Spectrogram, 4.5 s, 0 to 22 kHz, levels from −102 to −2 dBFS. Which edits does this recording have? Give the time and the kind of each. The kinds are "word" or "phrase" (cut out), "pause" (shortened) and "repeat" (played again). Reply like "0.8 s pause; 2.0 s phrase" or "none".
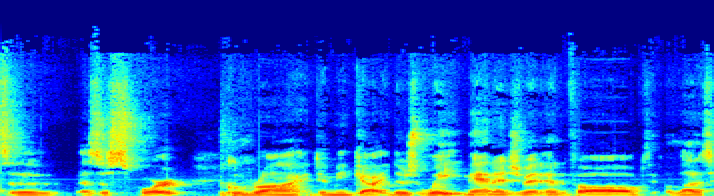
1.4 s phrase; 2.4 s word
